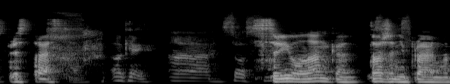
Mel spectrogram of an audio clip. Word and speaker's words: Шри-Ланка: название которой исковеркано вечно, это Шри-Ланка, это не Сри-Ланка. Просто исчезла точка снизу.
